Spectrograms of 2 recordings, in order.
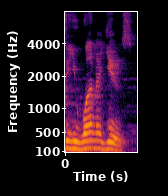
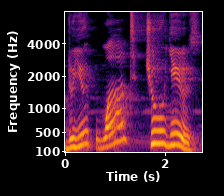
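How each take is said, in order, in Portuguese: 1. 'Want to' é falado junto, como 'wanna'. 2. 'Want to' é dito como duas palavras completas.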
